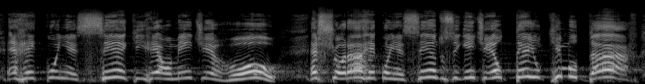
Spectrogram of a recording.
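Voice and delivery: high, loud pulpit proclamation; full-force preaching. Acted. Pastor urging repentance from David's weeping, full-force preaching. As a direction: build to a ringing cry, punching each denial.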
